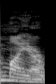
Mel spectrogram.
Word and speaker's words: Maillard: when bacon is cooked, and that is the Meyer reaction. And how do you spell that?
